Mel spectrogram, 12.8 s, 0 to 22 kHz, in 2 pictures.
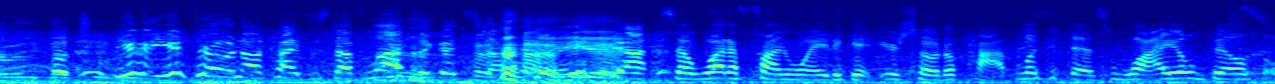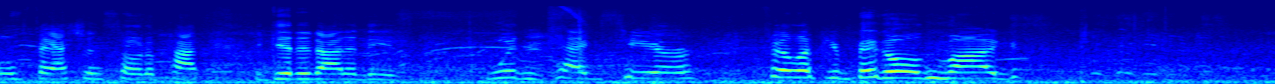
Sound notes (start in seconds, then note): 0.2 laughs; 1.9 laughter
